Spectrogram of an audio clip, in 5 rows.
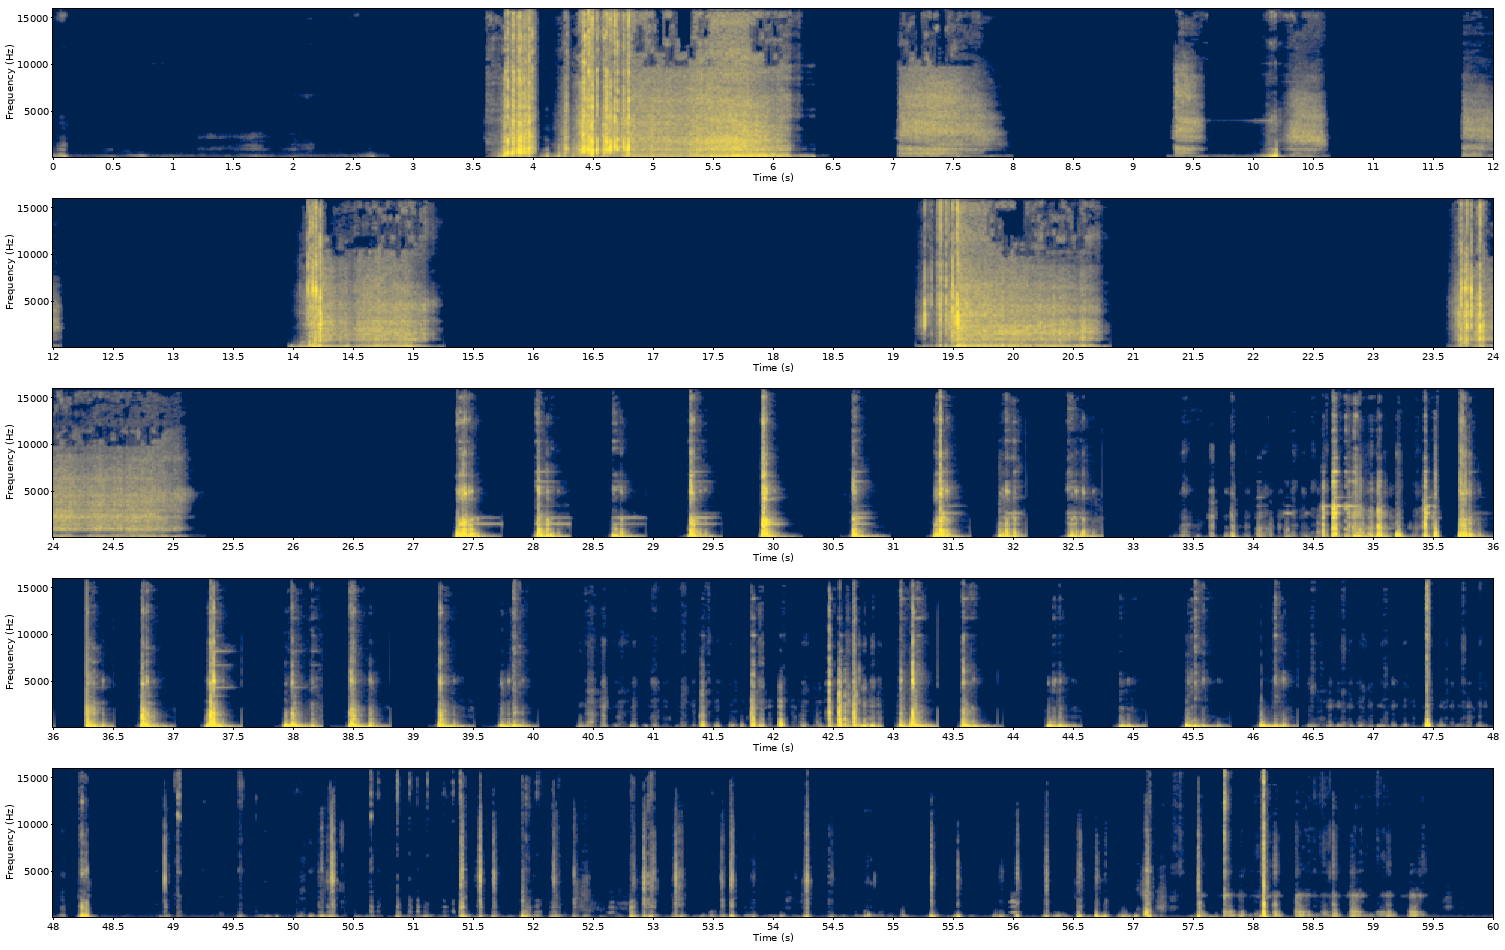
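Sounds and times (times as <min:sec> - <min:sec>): blade slicing kinetic sand: 0:03.7 - 0:06.2, 0:14.0 - 0:15.3, 0:19.3 - 0:20.8.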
